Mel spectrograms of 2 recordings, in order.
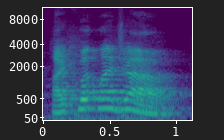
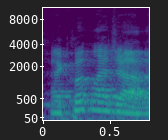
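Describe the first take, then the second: First: Loud and higher punchline; emphatic. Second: Said in the usual way. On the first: Real, not acted. Announcing the quitting to the crowd, emphatic and loud. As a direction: land the quit with force.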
